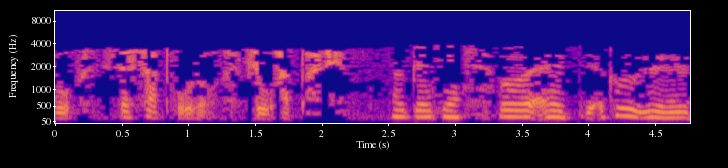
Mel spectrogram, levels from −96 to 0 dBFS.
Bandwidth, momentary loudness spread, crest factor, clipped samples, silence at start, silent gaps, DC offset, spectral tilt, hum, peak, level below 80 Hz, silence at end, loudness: 4 kHz; 8 LU; 16 dB; under 0.1%; 0 s; none; under 0.1%; -9.5 dB/octave; none; -14 dBFS; -78 dBFS; 0 s; -29 LUFS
